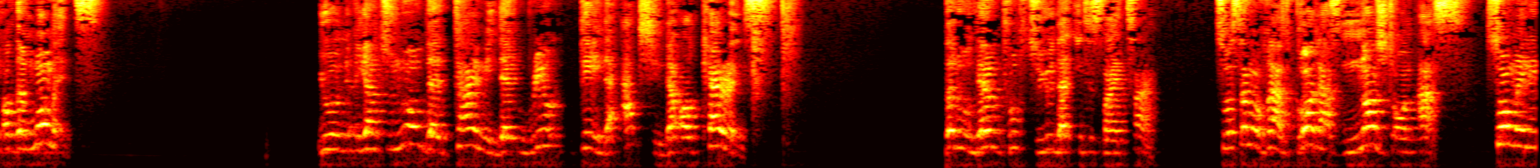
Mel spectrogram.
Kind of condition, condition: setting, large echoing room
